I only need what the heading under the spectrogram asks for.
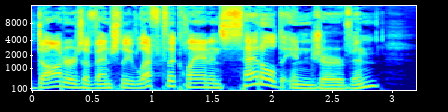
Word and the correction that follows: Girvin: It might be Girvin. I don't know. It's a G. I don't know if it's a hard G or a soft G.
